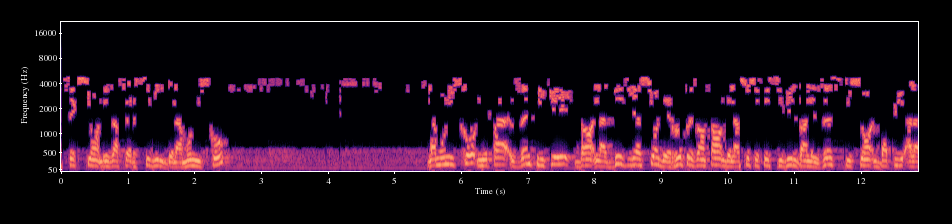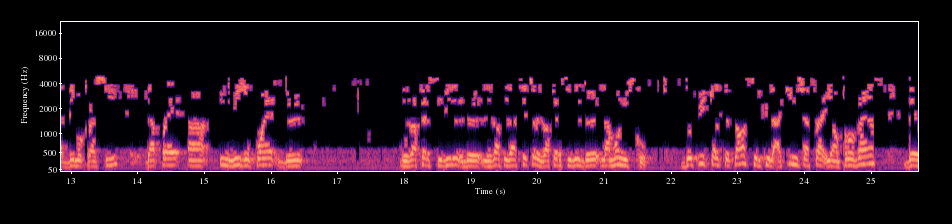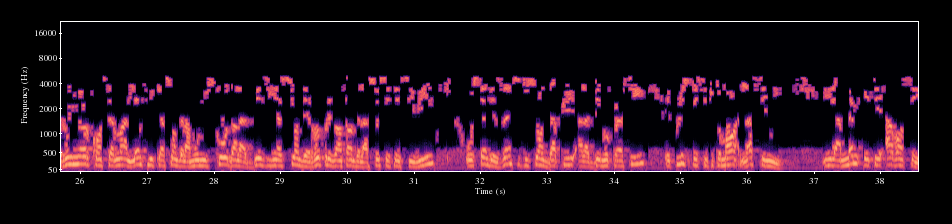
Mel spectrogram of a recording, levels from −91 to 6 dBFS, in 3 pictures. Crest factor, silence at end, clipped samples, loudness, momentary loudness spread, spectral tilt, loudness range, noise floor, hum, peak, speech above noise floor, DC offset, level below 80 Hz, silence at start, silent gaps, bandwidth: 14 dB; 0 s; under 0.1%; -15 LUFS; 8 LU; -11.5 dB/octave; 4 LU; -41 dBFS; none; 0 dBFS; 26 dB; under 0.1%; -54 dBFS; 0.05 s; none; 5 kHz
